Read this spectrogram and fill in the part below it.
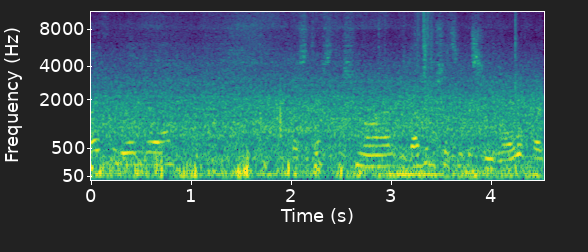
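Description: A hive tool scrapes and clicks against wooden frames.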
